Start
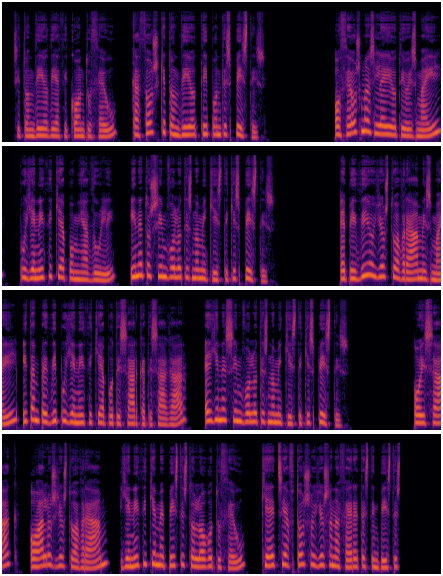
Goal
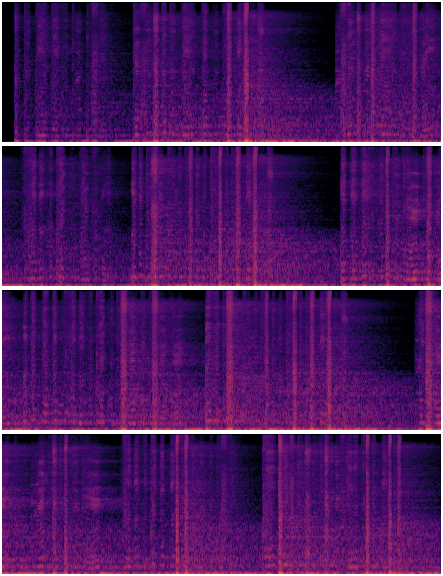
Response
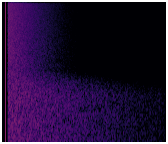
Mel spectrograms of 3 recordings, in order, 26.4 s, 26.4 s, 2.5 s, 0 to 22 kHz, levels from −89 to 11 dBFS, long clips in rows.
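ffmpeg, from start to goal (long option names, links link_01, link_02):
-filter_complex "[0:a]highpass=frequency=1100:width=0.5412,highpass=frequency=1100:width=1.3066,aderivative,aeval=exprs='abs(val(0))':channel_layout=same,aecho=1:1:14|29:0.562|0.531,asplit=2[link_01][link_02];[1:a]atrim=start_sample=2205,asetrate=32634,aresample=44100[link_03];[link_02][link_03]afir=irnorm=-1:irlink=0,volume=-5dB[link_04];[link_01][link_04]amix=inputs=2:normalize=0,volume=-1dB"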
